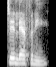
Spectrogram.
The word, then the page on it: telephony: Indian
